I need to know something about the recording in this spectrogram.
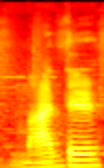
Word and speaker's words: mother: som de F mas na palavra mother tem som de D mother Father brother não é o nosso D porque o d você coloca a língua atrás do dente aqui é mother Father brother parece muito o d mas quando a gente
